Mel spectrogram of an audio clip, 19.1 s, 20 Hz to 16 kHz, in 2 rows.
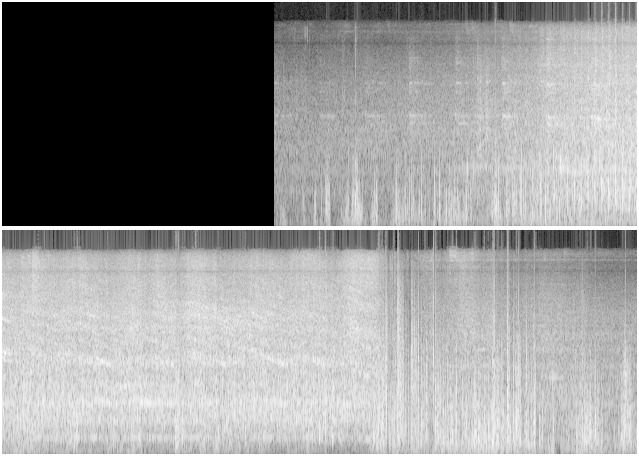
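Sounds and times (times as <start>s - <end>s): train wheels rushing on rail: 4.1s - 19.0s.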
